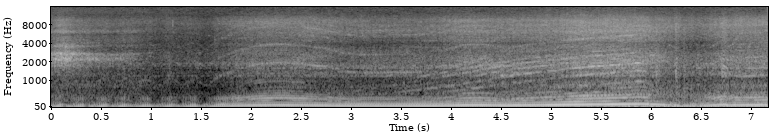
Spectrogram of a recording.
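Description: A motorcycle loaded with full luggage accelerates, its engine note rising and falling through the gears as a steady, close mid-pitched drone with no talking.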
